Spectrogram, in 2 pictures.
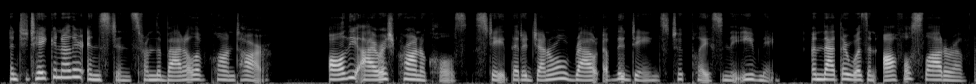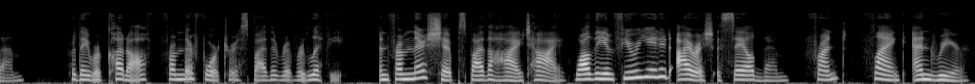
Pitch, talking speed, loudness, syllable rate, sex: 220 Hz, 200 wpm, -20 LUFS, 5.6 syllables/s, female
